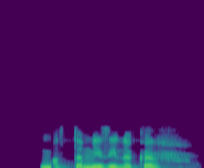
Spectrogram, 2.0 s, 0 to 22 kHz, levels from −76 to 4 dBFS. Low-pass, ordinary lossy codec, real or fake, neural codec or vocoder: 5.4 kHz; Opus, 64 kbps; real; none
